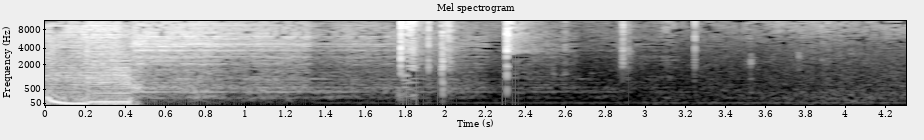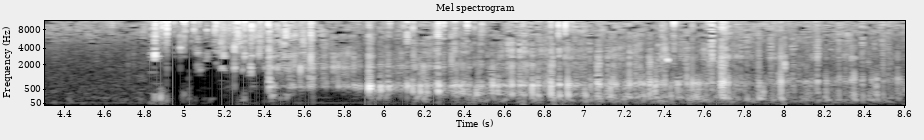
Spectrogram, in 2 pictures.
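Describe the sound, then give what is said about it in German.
A few sharp plastic clicks and crackles as a bottle of water is opened, followed by a steady, hissing splash of water being poured for several seconds, with no talking. “Warte, ich muss noch einmal ganz kurz hier noch ein Wasser aufmachen.”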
